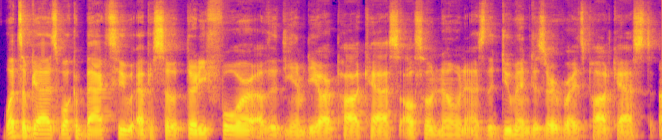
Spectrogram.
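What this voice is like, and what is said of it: Sick, congested voice. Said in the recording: “I sound a little sick on the mic, it's because I am. It's flu season ... if I sound sick”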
